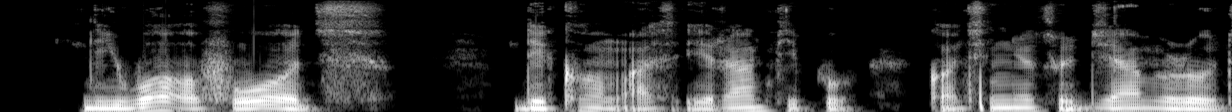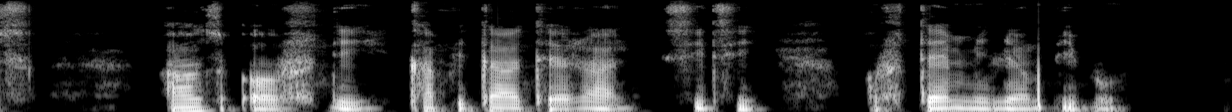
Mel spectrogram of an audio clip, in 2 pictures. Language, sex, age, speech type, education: Nigerian Pidgin, male, 15-29, spontaneous, tertiary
